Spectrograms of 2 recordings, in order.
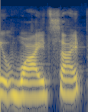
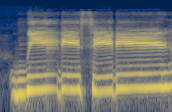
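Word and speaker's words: Wydsyd: I had to spell it weird, so everybody throws everybody off, but it's W-Y-D-S-Y-D. Thanks for saying it right. – What's the worst pronunciation you've heard? – Weedy CD, I think.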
